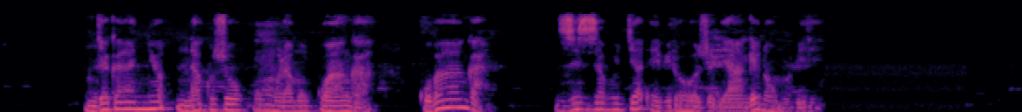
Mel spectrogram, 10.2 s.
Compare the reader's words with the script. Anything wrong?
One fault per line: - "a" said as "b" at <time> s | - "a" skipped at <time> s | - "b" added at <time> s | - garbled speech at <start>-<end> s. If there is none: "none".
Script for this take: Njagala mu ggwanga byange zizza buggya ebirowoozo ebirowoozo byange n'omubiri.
- "nnyo nnaku z'okuwummula" added at 1.4 s
- "byange" said as "kubanga" at 4.2 s
- "ebirowoozo" skipped at 7.1 s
